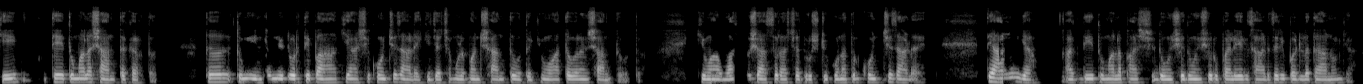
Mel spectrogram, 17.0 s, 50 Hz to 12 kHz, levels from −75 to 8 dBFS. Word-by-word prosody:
की 140 +2 +4 0.5
ते 145 -1 +5
तुम्हाला 140 0 +3
शांत 130 -2 -1
करतात. 120 0 -6 0.7
तर 150 0 +4
तुम्ही 145 0 +3
इंटरनेटवरती 140 +1 +3
पहा 135 -1 +3
की 145 - +1
अशी 135 0 -3
कोणती 140 +1 0
झाडं 130 -4 -1
आहेत 120 - -7
की - - -2
ज्याच्यामुळे 125 +2 -1
मन 130 -1 +2
शांत 130 0 -3
होतं 125 -2 +1
किंवा 130 -2 -1
वातावरण 130 +1 +1
शांत 120 -3 -4
होतं - - -15 0.8
किंवा 130 -1 +4 0.2
वास्तुशास्त्राच्या 130 0 -1
दृष्टिकोनातून 130 +1 -2
कोणती 140 +1 -1
झाडं 130 -3 -2
आहेत? - - -13 0.8
ते 170 - +8
आणून 160 +2 +1
घ्या. 130 -3 +3 0.5
अगदी 130 +2 +2
तुम्हाला 135 -1 +1
500 130 0 -4
₹200-200ला 130 0 +2
एक 130 0 +3
झाड 125 -1 -4
जरी 135 +1 +2
पडलं, 125 -1 +1
तर - - 0
आणून 120 +1 -1
घ्या. 130 - -13
130 Hz, 150 wpm, -22 LUFS, 130-140 Hz, 0.8 s, ते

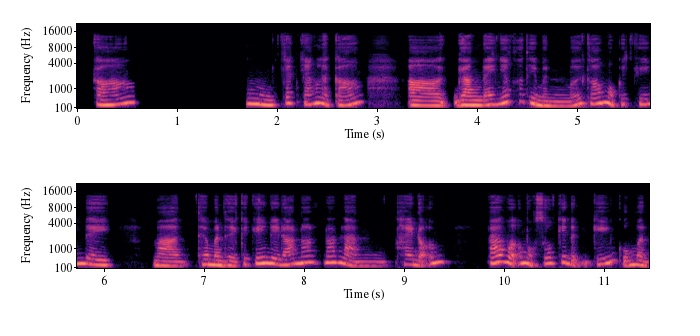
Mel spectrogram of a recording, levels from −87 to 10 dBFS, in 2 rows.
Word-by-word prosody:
Có. 210 +8 +1 1.1
Ừm, 225 -5 +4
chắc 255 +1 -2
chắn 225 +3 0
là 245 -5 +2
có. 190 +6 -1 0.5
Ờ, 175 -3 +2
gần 190 0 +5
đây 205 +2 -1
nhất 260 +7 +2
á 330 - -13
thì 250 -6 +3
mình 160 -3 -1
mới 190 +7 -2
có 230 - -4
một 270 -1 +4
cái 220 - -9
chuyến 230 +2 0
đi, 195 -5 -1 0.4
mà 165 -3 0 0.2
theo 210 -1 -1
mình 195 -1 +5
thì 175 -2 -3
cái 220 +3 -11
chuyến 255 +2 +5
đi 245 - +5
đó 200 +1 -1
nó 270 +4 +2
nó 280 +1 +2
làm 160 - -3
thay 210 -1 -5
đổi, 200 +6 -2 0.5
phá 270 +4 +3
vỡ 270 - +1
một 250 -6 +3
số 245 +5 -2
cái 275 0 -1
định 265 +2 -7
kiến 255 +8 -1
của 335 - -7
mình, 195 -4 0
210 Hz, 215 wpm, -23 LUFS, 185-255 Hz, 1.1 s, gần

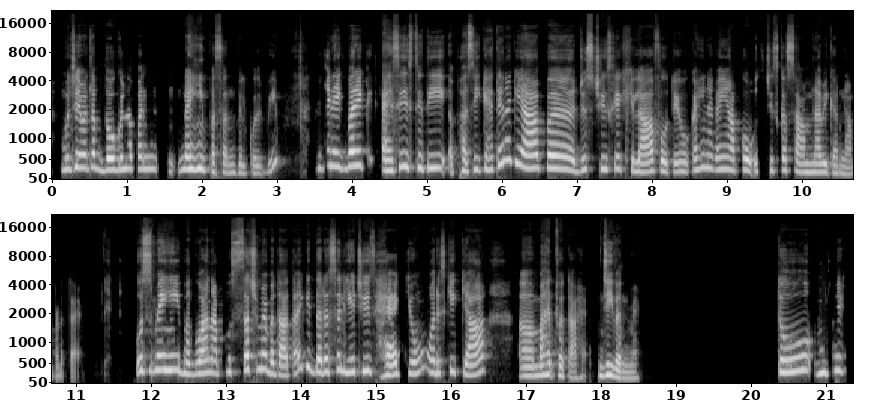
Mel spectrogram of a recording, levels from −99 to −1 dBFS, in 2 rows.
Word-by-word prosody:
मुझे 270 +4 +1
मतलब 300 -4 0
दोगलापन 270 +2 +3
न 240 -6 -11
नहीं 275 0 +5
पसंद 195 -3 -6
बिल्कुल 180 -1 -9
भी। 415 - -6 0.6
लेकिन 320 +5 -3
एक 320 -4 0
बार 340 +1 +9
एक 355 -1 +1 0.2
ऐसी 245 +8 +1
स्थिति 300 0 -2 0.2
फँसी, 245 +3 -2
कहते 275 +6 -3
हैं 405 - +1
ना 485 - +2
कि 405 - +1
आप 300 -2 +4
अ, 280 -4 +5
जिस 265 +5 -5
चीज़ 275 -2 -3
के 280 -1 -3
ख़िलाफ़ 230 -2 -1
होते 210 -1 -2
हो 215 0 -3
कहीं 280 +5 -2
न 290 - -4
कहीं 270 +1 -3
आपको 245 0 +2
उस 215 - -8
चीज़ 235 -1 -9
का 250 - -1
सामना 200 -5 -2
भी 195 - 0
करना 170 -4 -8
पड़ता - - -15
है। - - -17 0.8
उसमें 330 +2 +2
ही 345 0 +4
भगवान 270 +3 +1
आपको 270 +2 -3
सच 335 +4 +2
में 360 -1 +2
बताता 235 -2 0
है 350 - -3
कि 410 0 0
दरअसल 305 +2 +2
ये 300 - +2
चीज़ 320 -2 +1
है 230 +3 +4
क्यों 265 0 -1
और 290 -7 -2
इसकी 295 +3 -5
क्या 235 -4 +3 0.6
अ, 205 0 0
महत्त्वता 220 -4 -1
है, 175 - -15 0.2
जीवन 205 -8 +2
में? 150 +1 -11 1.9
तो 310 +3 +2
मुझे 290 +5 -1
270 Hz, 175 wpm, -23 LUFS, 230-300 Hz, 1.9 s, बार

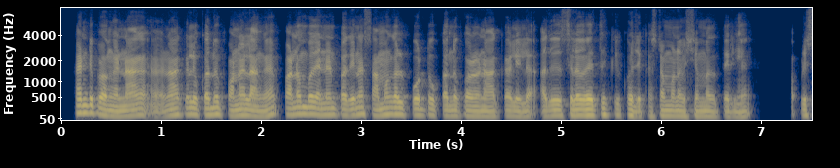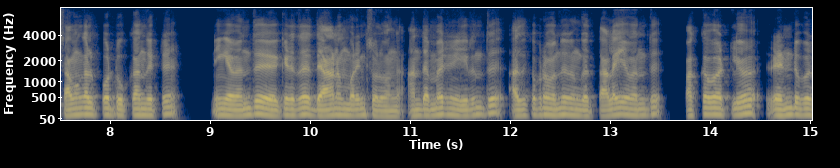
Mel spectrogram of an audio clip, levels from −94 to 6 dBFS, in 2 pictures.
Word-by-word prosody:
கண்டிப்பாங்க. 145 -10 +2
நா, 100 - +4 0.4
நாற்காலில 120 +2 0
உட்காந்து 120 +2 0
பண்ணலாங்க. 100 -2 +2 0.2
பண்ணும்போது 135 +1 +2
என்னன்னு 120 0 -2
பாத்தீங்கன்னா, 115 +4 0
சமங்கால் 125 +4 0
போட்டு 115 0 -1
உட்காந்து 100 0 -3
கொள்ளனும் 95 -2 +1
நாற்காலில. 95 0 -2
அது 100 +3 -1
சில 110 - +2
பேத்துக்கு 115 +1 +1
கொஞ்சம் 95 -5 -1
கஷ்டமான 100 +1 -3
விஷயமா 95 0 -3
தான் 90 - -14
தெரியும். 90 +1 -6 0.6
சமங்கால் 125 +3 +2
போட்டு 120 -2 +1
உட்காந்துட்டு, 115 +2 0 0.5
நீங்க 115 -1 +2
வந்து 125 +5 +1 0.2
கிட்டத்தட்ட 115 +3 +3
தியானம் 115 +2 +4
முறைன்னு 110 +1 -1
சொல்வாங்க. 95 -2 -1
அந்த 110 +1 -1
மாரி 120 -1 +1
இருந்து 125 +6 -2 0.2
அதுக்கப்றம் 115 +3 0
வந்து, 125 +2 0
உங்க 105 -2 +1
தலைய 115 +5 +2
வந்து 115 +4 -3 0.3
பக்கவாட்லயும் 125 +4 +2 0.2
2 120 +3 +2
115 Hz, 160 wpm, -24 LUFS, 105-125 Hz, 0.6 s, நா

